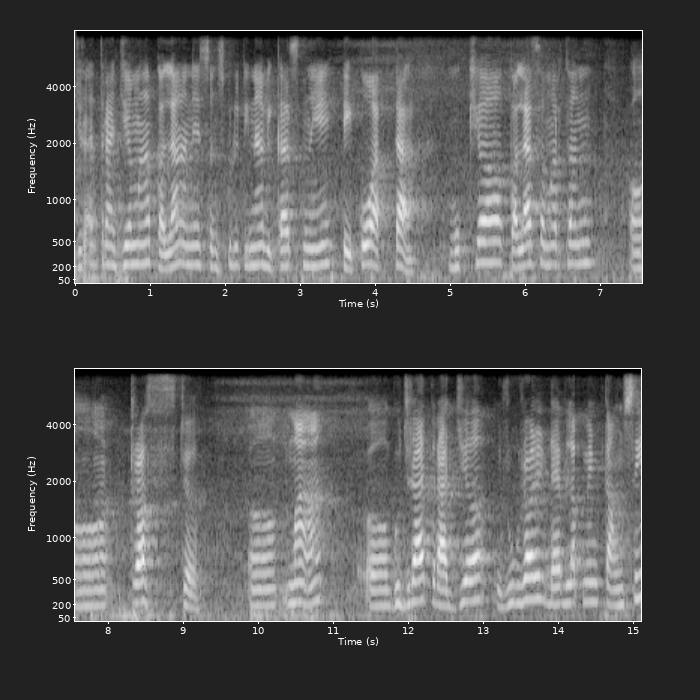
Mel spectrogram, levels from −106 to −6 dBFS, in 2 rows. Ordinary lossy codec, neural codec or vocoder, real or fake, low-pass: none; vocoder, 22.05 kHz, 80 mel bands, Vocos; fake; 7.2 kHz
